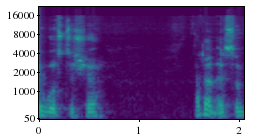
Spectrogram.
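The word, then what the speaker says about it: Worcestershire: How do you pronounce Worersha? Oh, Worersha. Um, Worcester. Well, I say Worersha. I don't know if some people say Worershire, but Worersha.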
